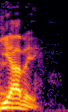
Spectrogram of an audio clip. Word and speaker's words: llave: I-A-V-E. How do you say that? – Llave.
